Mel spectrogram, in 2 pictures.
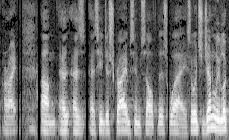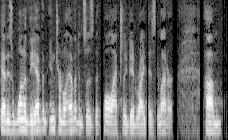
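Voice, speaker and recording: A man's voice: on the high side, a little mellow, rough recording. A man preaching an expository sermon, earnest and emphatic, often restarting phrases.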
